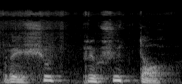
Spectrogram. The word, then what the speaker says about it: prosciutto: Okay, now we're going to put a layer of prosciutto. I'm going to say it like an Italian. Prosciutto.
